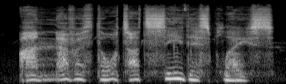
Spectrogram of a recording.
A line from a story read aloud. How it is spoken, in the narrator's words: whispered at last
